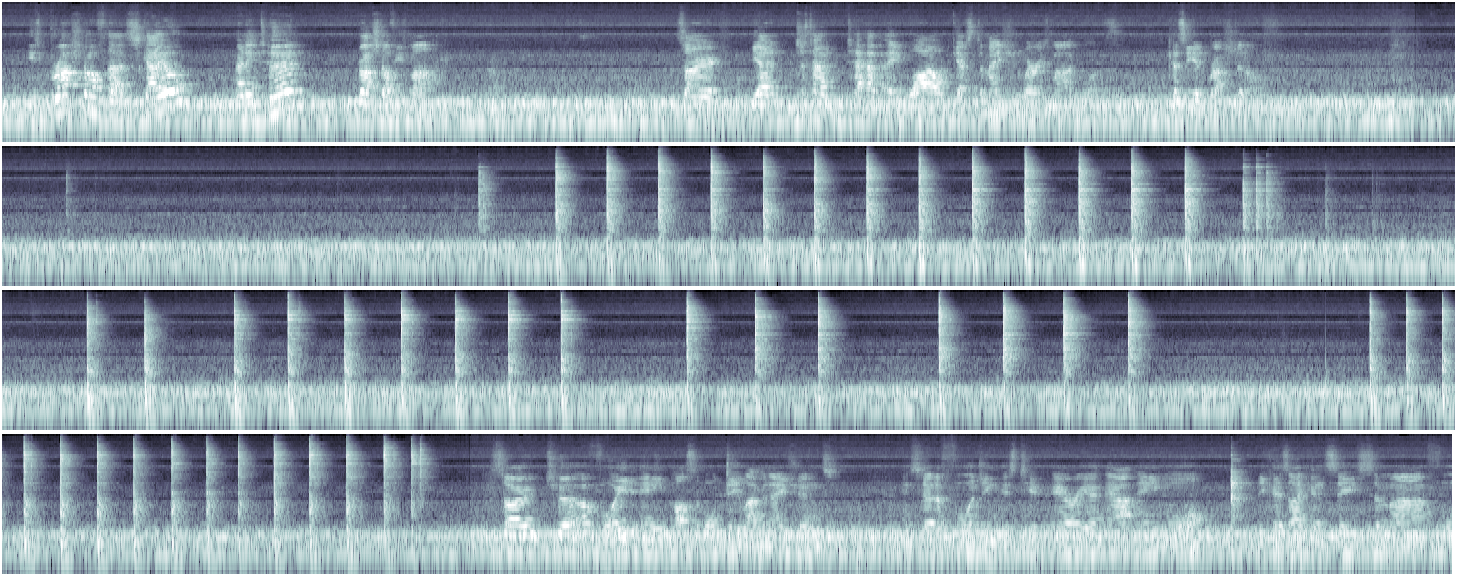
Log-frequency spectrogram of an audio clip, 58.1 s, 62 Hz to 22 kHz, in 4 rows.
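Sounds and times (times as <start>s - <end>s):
steady low hum: 0.0s - 58.0s
hammer blows on hot steel: 19.3s - 27.4s, 29.9s - 30.8s, 31.4s - 35.0s.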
